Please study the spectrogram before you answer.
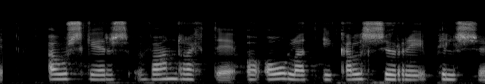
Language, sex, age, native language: Icelandic, female, 13, Icelandic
